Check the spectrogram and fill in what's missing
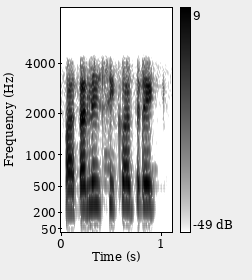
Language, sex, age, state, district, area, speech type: Odia, female, 18-30, Odisha, Subarnapur, urban, conversation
